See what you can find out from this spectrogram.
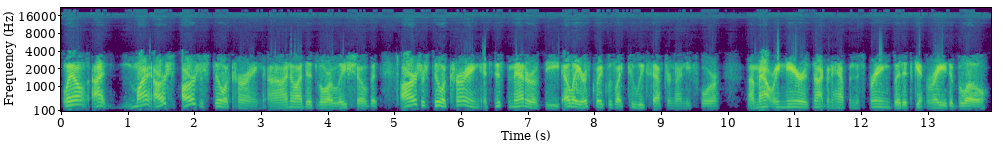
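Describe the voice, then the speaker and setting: A man's voice: on the low side, fairly quick, slightly rough. A man talking casually as a radio guest, rephrasing himself as he goes. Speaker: interview guest. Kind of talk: casual radio interview talk. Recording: roomy, phone-like radio line.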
